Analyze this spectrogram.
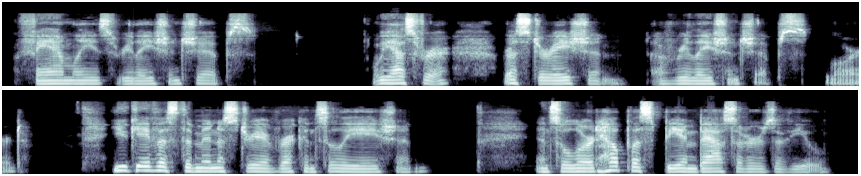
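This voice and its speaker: At a moderate pace, a woman speaks with a very deep, low pitch, a calm, dark, mellow tone and fairly even intonation, in a dry, close sound with no echo. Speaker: podcast host. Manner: sincere, non-judgmental; calm, prayerful.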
